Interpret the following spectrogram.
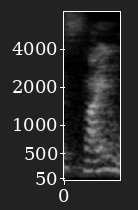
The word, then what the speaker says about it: sin: पहला है साइन theta, सिन मत बोल देना बेटा, SIN, सिन नहीं बोला जाता है, SIN साइन बोला जाता है।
